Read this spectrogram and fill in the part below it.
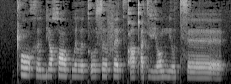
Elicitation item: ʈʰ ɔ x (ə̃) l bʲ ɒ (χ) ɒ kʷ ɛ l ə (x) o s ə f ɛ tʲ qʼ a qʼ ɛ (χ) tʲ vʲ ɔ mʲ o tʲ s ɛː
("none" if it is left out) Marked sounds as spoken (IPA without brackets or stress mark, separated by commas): ə, χ, kʼ, none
